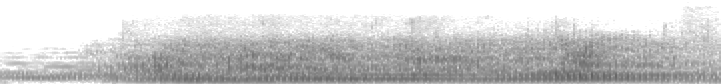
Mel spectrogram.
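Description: Small touring airplane propeller engine, a humming, droning tone that swells in after a brief quiet start and holds steady, fairly close and alone.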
